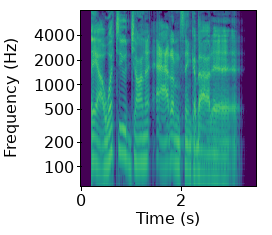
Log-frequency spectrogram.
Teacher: You got the vocal fry in there.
